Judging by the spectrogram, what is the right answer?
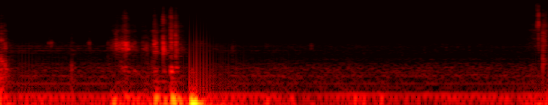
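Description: Taps on an Apple split keyboard come in faint scattered clicks, with a brief louder cluster near the middle and a quiet background.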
